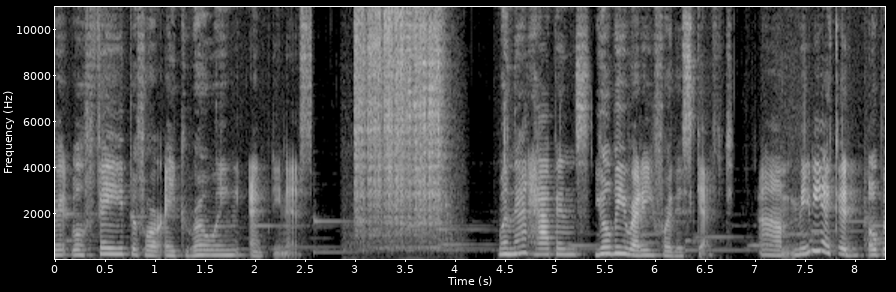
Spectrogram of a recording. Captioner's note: fax machine printing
